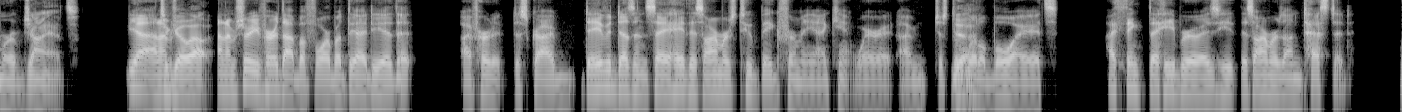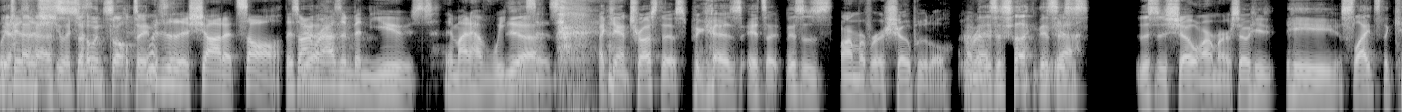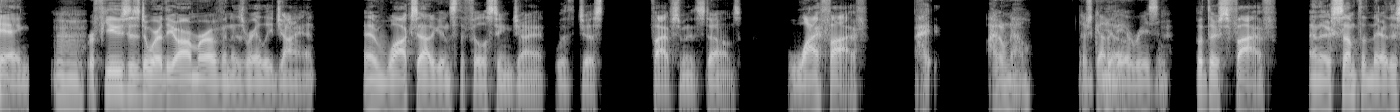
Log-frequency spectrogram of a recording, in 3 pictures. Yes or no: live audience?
no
